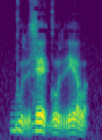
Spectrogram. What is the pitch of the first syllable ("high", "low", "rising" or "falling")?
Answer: falling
